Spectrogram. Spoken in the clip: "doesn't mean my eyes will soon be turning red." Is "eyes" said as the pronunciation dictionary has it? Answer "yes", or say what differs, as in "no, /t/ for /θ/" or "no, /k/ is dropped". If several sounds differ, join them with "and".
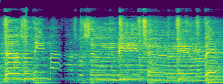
yes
